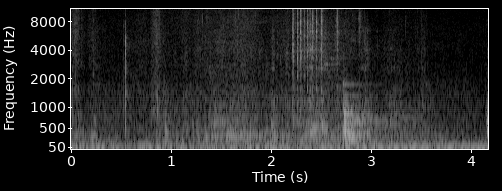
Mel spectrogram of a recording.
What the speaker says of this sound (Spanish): y empezamos a accionar la llave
